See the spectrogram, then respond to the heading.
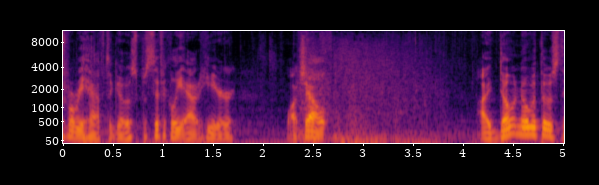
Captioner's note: fwoosh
